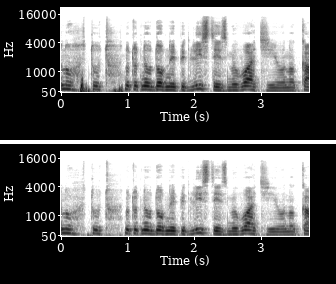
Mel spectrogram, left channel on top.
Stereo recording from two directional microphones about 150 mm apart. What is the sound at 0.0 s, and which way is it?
Speech, 30° left (ahead or behind).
